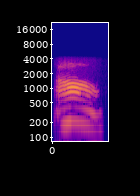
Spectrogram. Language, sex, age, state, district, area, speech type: Assamese, female, 45-60, Assam, Biswanath, rural, conversation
